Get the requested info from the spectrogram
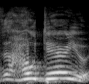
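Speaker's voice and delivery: loud, high mock outrage; indignant. Wife confronting her husband, loudly indignant. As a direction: take offence, imitating a scandalised wife.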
